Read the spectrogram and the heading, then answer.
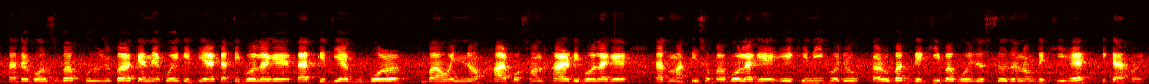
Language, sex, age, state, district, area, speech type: Assamese, female, 45-60, Assam, Tinsukia, urban, spontaneous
